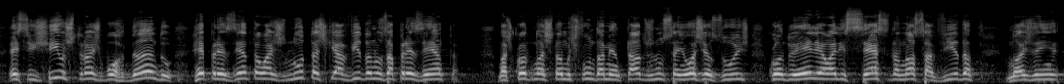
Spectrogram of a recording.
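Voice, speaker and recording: A Brazilian Portuguese-accented pastor delivers a sermon in a very high voice for a man. He preaches fervently, stretching key phrases and repeating them for emphasis. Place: church.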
